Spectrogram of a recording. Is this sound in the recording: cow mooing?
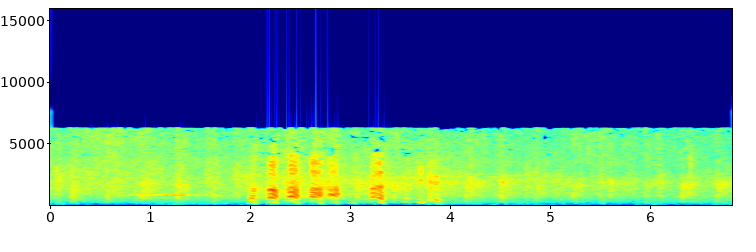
no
